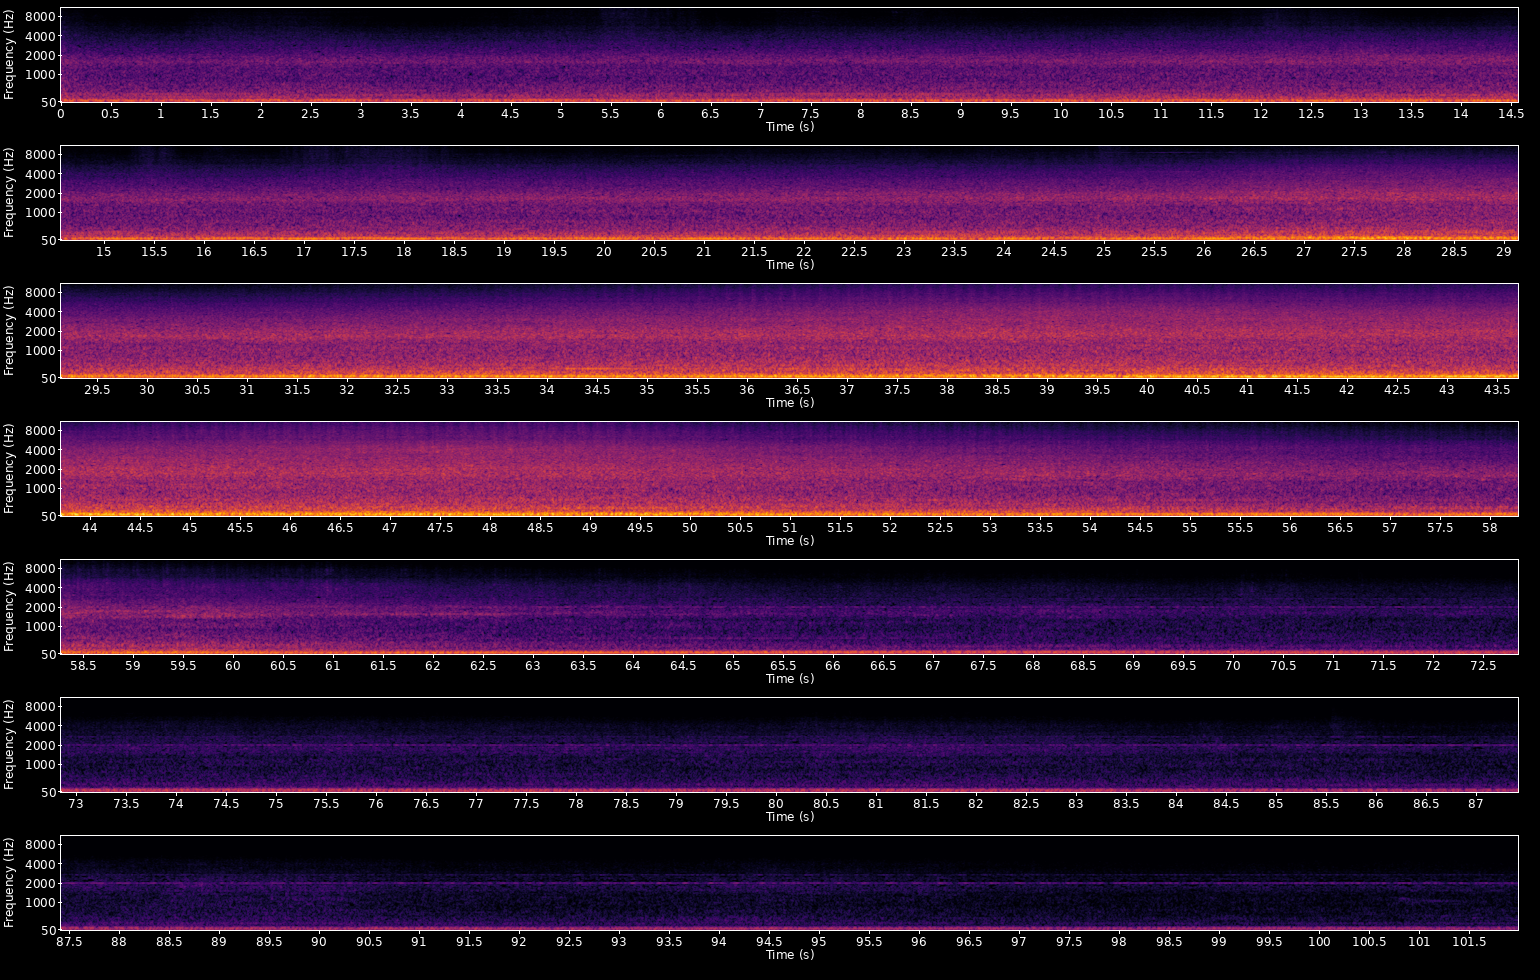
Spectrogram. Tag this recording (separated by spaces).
estao trem rudo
